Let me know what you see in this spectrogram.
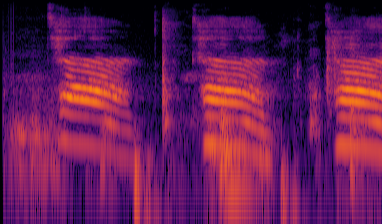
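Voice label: "can", spoken word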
